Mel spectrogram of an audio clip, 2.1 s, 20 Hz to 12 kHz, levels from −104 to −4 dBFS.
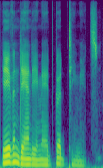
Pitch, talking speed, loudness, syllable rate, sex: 105 Hz, 200 wpm, -19 LUFS, 4.7 syllables/s, male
